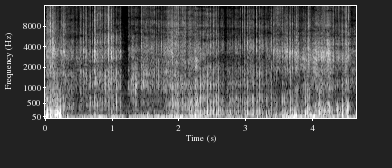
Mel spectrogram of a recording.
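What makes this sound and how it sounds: A thin wooden stick scrapes and scratches across the gritty abrasive surface of a rectangular foam sanding sponge. The result is a continuous, dense rasping texture of quick scratchy strokes with a bright, hissy edge, briefly dipping near the one-second mark before carrying on.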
